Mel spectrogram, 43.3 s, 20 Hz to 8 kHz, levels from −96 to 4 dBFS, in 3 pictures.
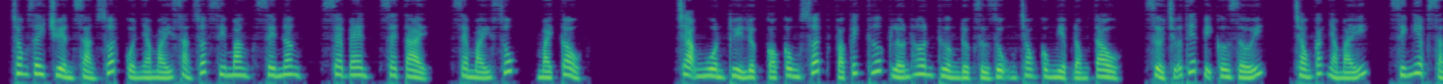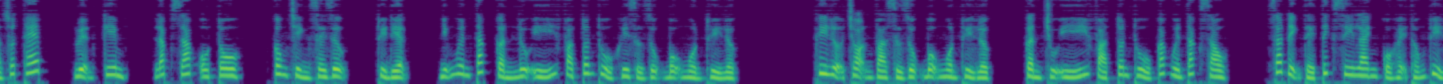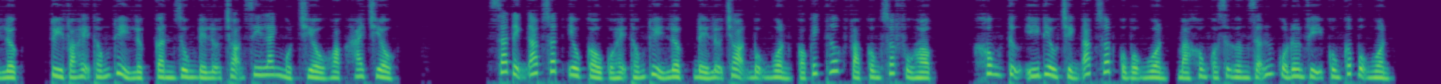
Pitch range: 180-240 Hz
